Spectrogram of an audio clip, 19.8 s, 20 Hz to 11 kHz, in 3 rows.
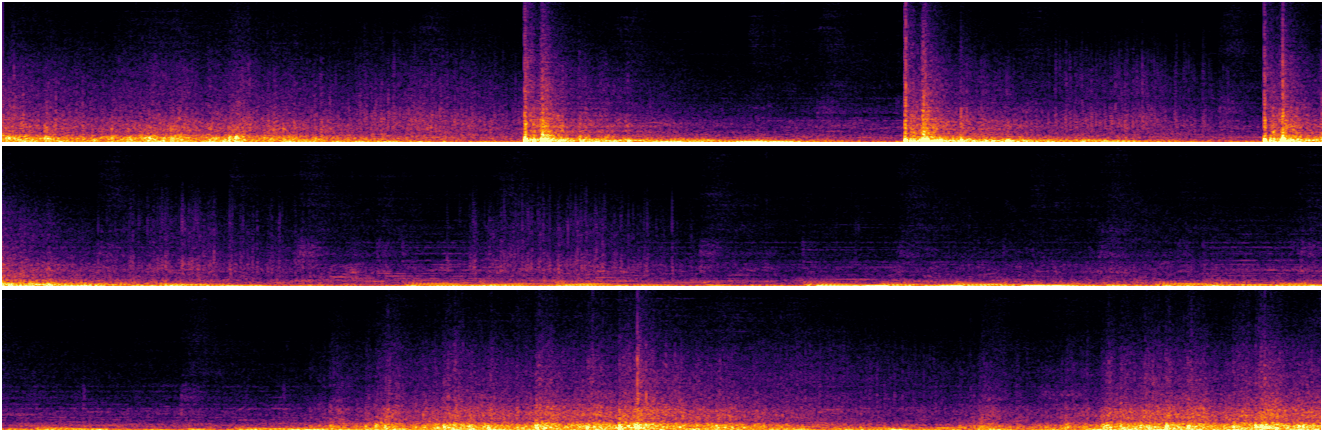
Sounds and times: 0.0s fireworks 10.4s
14.8s fireworks 19.7s

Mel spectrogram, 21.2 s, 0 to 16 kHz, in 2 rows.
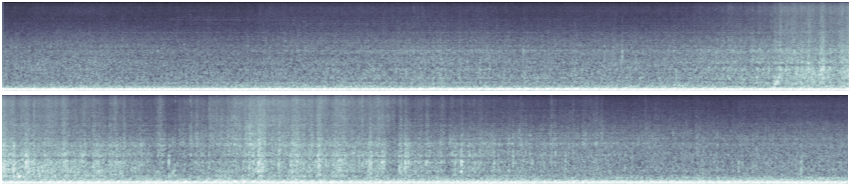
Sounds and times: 0.0s boat passing by 21.1s
9.1s Water pipe discharging water 17.9s

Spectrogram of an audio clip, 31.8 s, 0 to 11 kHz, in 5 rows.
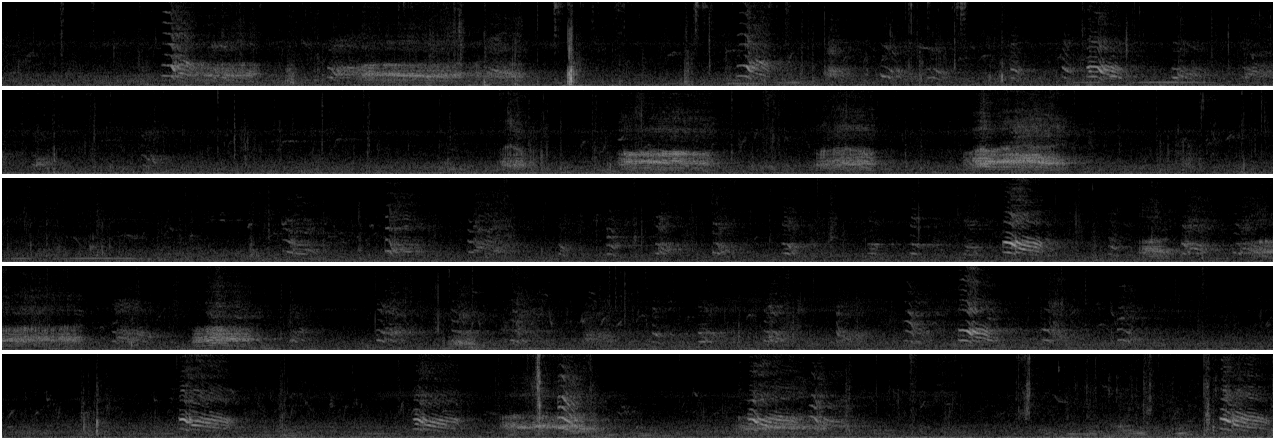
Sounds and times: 0.8s crows 2.8s
5.3s crows 6.7s
8.8s crows 11.9s
14.1s crows 24.8s
17.6s other birds chatting in the trees 31.7s
26.3s crows 26.7s
27.4s crows 29.8s

